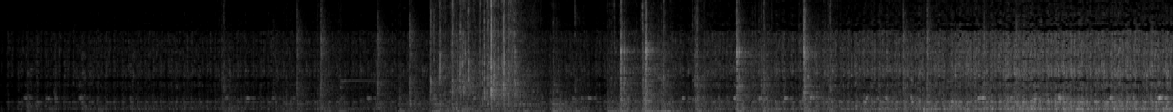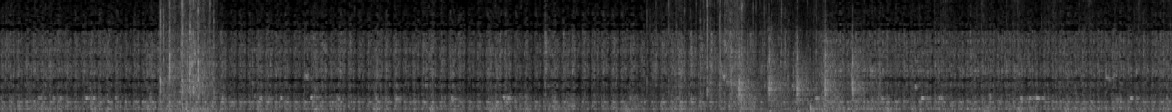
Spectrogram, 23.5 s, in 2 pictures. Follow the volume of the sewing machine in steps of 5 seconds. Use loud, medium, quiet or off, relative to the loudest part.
quiet, medium, loud, loud, loud.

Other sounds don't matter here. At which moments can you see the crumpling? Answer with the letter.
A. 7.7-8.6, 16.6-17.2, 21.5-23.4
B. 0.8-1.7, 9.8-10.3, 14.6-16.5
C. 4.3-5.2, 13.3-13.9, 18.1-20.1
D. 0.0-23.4
C.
